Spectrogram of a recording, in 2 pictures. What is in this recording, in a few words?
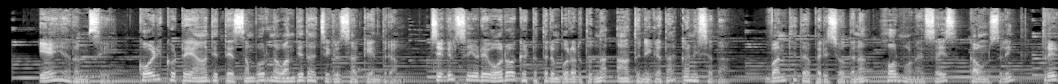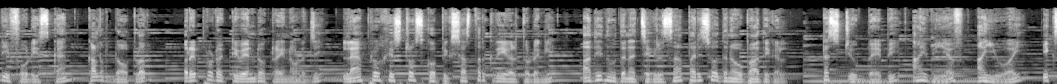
Advertisement; ARMC; kims multi speciality hospital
